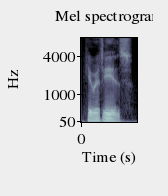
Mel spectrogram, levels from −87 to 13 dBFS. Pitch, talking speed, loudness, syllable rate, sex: 85 Hz, 240 wpm, -17 LUFS, 6.4 syllables/s, male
